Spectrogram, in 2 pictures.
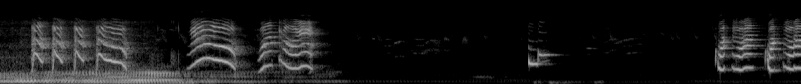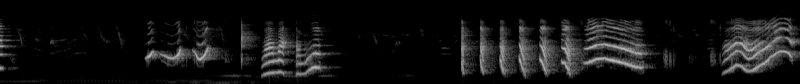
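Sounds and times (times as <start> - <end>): parrot squawking calls: 0.2 - 4.6, 5.3 - 11.5, 12.6 - 16.0
parrot sharp chirps: 0.3 - 3.4, 7.1 - 11.4, 12.6 - 16.0.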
